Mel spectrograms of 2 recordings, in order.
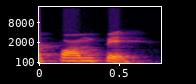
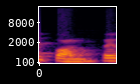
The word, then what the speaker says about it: Pompey: और उस समय जूलियस सीजर और पॉम्पे, POMPEY, तो ये दोनों स्पेलिंग आप लिख लीजिए।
